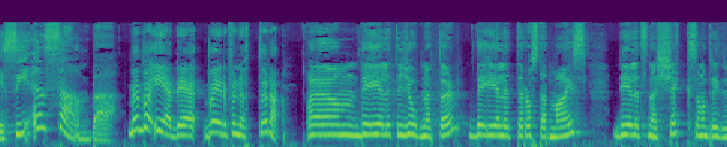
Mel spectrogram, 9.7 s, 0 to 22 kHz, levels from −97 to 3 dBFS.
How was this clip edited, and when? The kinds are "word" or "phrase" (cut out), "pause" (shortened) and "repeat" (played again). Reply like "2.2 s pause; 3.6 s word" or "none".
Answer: none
